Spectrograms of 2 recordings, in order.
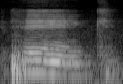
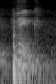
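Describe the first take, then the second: First: The word is lower-pitched and drawn out slowly. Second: The word is high-pitched and said quickly. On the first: It is the real word to type. "the actual words are longer and uh, on a slow tone" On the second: It is a background decoy word. "the background words are high a high tone and they say it real quick"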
